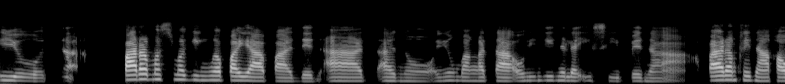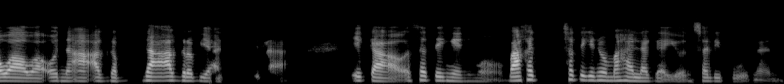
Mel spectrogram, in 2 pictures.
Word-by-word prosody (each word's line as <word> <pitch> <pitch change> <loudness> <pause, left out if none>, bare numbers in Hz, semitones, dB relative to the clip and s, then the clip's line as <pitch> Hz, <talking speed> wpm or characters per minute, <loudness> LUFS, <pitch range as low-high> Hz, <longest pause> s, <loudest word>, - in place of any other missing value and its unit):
'Yon 175 -6 -4 0.2
na 430 - -2 0.5
para 225 +2 +11
mas 235 0 -2
maging 210 -3 -4
mapayapa 180 -5 +3
din 145 -1 -6
at 165 -1 +2
ano 160 -3 -7
yung 180 +2 -11
mga 170 -1 -3
tao 165 0 +2
hindi 185 +1 -10
nila 180 -1 -3
isipin 160 -2 -11
na 145 0 -7 0.2
parang 200 +1 +7
kinakawawa 165 -5 +1
o 165 - -4
naag 160 0 -3 0.3
naagrabyado 175 -3 0 0.3
sila. 405 +4 -16 0.8
Ikaw 170 -4 -1
sa 195 +1 -3
tingin 170 -5 -6
mo, - - -20
bakit 185 +4 +5 0.3
sa 220 -2 -5
tingin 195 -2 -4
mo - - -4
mahalaga 165 -4 -5
yun - - -15
sa 160 - -8
lipunan? 155 -1 -19
170 Hz, 130 wpm, -24 LUFS, 160-190 Hz, 0.8 s, para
